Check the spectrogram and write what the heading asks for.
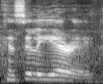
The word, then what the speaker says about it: consigliere: I had been being called to make a video on this topic, consigliere. I did not know that was how you pronounced it before somebody told me that, I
